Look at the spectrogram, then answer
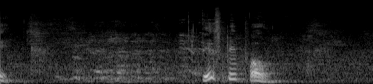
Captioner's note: audience chuckles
